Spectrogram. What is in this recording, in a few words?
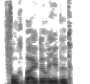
"vorbeigeredet", German; adjectives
